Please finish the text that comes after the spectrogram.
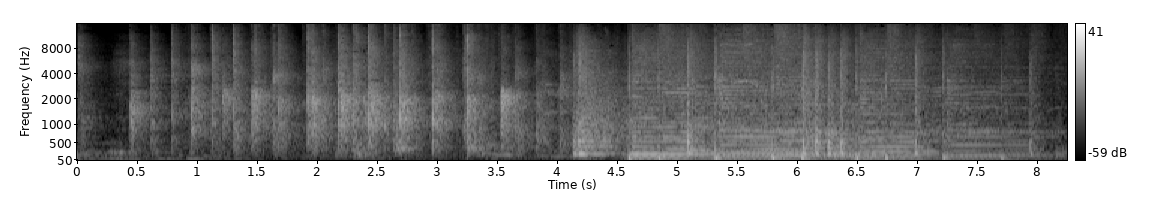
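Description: A crowd claps in a steady, even rhythm for about four seconds, then band music comes in loudly and the clapping carries on beneath it.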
